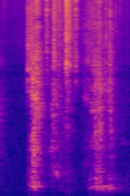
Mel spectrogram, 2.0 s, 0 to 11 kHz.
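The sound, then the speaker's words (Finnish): A dog whimpering in the room during a live comedy stage set: two short, breathy, whiny bursts, fairly faint, with no talk over them. “Hei, toi koira pilaa mun 15 minuuttia julkisuudessa kyllä.”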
